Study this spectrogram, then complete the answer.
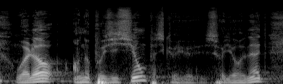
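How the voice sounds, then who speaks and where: A man's fairly low, somewhat breathy voice moves at a fairly quick pace. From Lorraine, France. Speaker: voice actor. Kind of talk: interview answer. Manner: casual, chatty.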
